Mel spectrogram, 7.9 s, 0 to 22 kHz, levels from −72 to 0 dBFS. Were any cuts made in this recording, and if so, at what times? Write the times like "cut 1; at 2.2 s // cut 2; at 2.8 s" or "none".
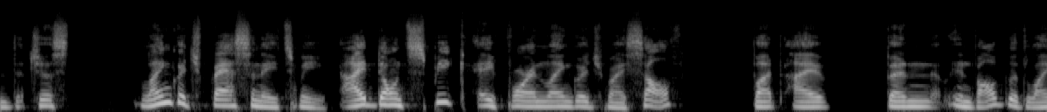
none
